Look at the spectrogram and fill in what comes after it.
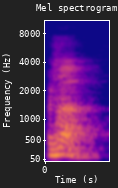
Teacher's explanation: ताल ऊपर छूते हुए रगड़ के बाहर की ओर फेंक दी जाती है। इसीलिए इसको कहा जाता है उत्क्षिप्त। · आपकी जीवा पहले ऊपर, ताल ऊपर छूते हुए, स्पर्श करते हुए बाहर की ओर फेंकी जाती है, ढ, ताल ऊपर छूते हुए रगड़ के बाहर की ओर फेंक दी जाती है। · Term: उत्क्षिप्त व्यंजन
